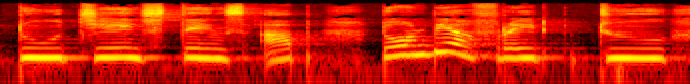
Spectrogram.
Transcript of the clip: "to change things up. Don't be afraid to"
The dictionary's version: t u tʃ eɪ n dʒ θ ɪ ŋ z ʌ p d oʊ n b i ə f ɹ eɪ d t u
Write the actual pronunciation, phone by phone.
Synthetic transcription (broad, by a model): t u tʃ eɪ n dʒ t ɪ ŋ s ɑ p d oʊ n b i ə f ɹ eɪ d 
